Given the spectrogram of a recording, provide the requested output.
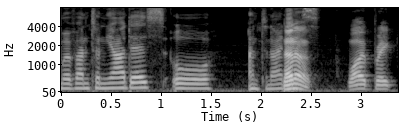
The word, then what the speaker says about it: Antoniades: He skips the T altogether. But the way you pronounce it, they miss a lot of letters in the English language. It's not their fault. The way you actually pronounce it is Antoniades.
